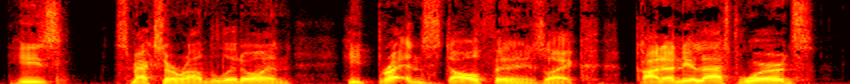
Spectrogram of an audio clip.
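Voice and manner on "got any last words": clumsy, bad put-on Russian accent. Retelling a scene where a Russian mobster threatens Dolph, in a bad Russian accent. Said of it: "I'm not very good at the Russian accent".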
